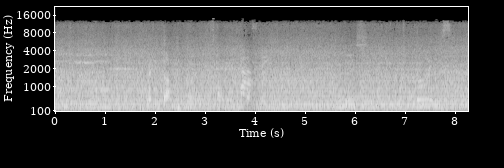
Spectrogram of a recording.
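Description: A vehicle engine rumbles steadily while driving.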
